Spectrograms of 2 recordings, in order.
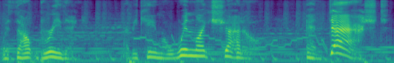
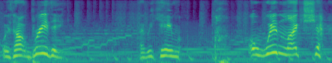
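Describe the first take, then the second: First: It is read in a more serious tone. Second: It is read in a playful, joking tone.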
